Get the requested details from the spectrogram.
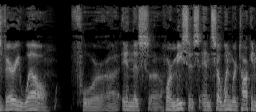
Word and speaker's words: hormesis: So the other thing is hormesis. Am I saying that right? – Yeah, hormesis, that's something we've talked about also.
